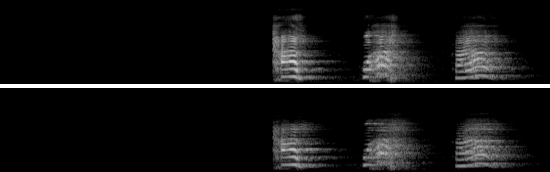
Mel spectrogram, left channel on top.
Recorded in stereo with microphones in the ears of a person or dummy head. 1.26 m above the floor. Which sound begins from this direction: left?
A scream, at 2.7 s.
